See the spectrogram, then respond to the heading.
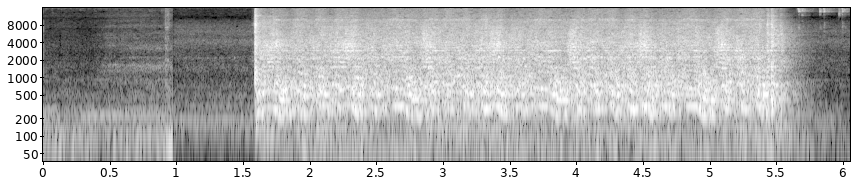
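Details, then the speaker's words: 1980 Chevrolet Scottsdale pickup parked 26 years since 1997, cranking on a freshly charged battery before fuel poured in carburetor: starter churns steadily about four seconds with even chugging beat, no firing. Finding: cranks, no start. "Let's turn it over now and see how that is with a fresh battery."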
